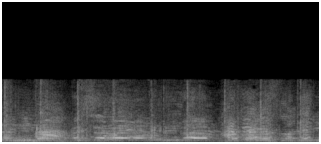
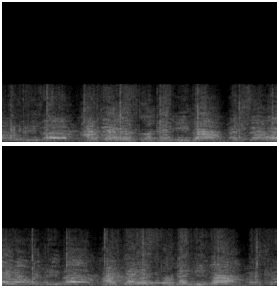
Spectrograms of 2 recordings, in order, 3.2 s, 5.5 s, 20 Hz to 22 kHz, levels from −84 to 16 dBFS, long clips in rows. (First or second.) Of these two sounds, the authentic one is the first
